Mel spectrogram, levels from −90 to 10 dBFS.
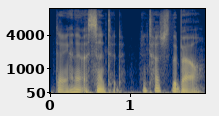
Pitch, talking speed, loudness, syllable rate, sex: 85 Hz, 185 wpm, -19 LUFS, 6.3 syllables/s, male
